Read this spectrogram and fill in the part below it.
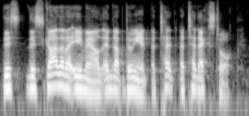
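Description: A man co-hosting a podcast in casual chat, rambling and joking with halting restarts. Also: mid-range voice, a bit bright, clean tone. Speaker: podcast co-host. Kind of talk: casual chat, mock sponsor read.

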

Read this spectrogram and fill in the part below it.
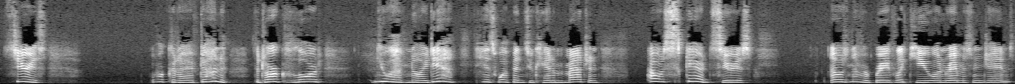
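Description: A woman narrator acts out a cowering traitor of a man in a storybook reading. The voice is pitched high, whining and gasping. He wheedles and stammers, tearful and terrified. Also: animated, measured pace. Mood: tearful, frightened.

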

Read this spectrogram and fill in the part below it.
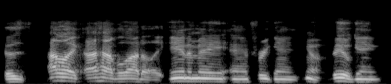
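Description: A man's voice: medium pitch, fairly quick, a bit bright, no room sound, muffled recording. Casual, slangy man in his thirties. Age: 30s. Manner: swearing, informal. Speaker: guest, independent wrestler. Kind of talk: casual chat, slangy podcast talk.

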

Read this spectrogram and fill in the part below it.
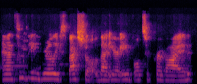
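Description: A woman's voice: medium pitch, fairly even intonation, a little fast, a bit bright, soft background music. Echoey-sounding woman podcast host. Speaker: podcast host interviewing a guest. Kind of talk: conversational interview.

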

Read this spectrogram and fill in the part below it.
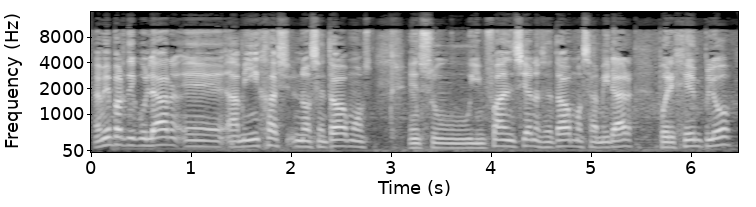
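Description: A middle-aged man with a Uruguayan accent hosting a casual radio chat, halting as he searches for words. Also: fairly high pitch. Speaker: radio host. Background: music in the background.

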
